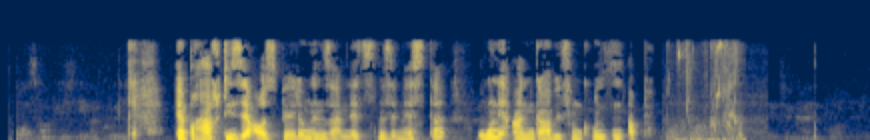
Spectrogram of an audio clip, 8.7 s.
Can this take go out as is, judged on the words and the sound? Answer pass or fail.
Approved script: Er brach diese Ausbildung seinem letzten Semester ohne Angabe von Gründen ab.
fail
